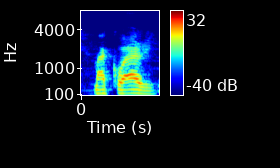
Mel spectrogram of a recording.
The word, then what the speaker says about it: McQuarrie: E o nome dele, eu pronunciei bem? – McQuarrie. É isso.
